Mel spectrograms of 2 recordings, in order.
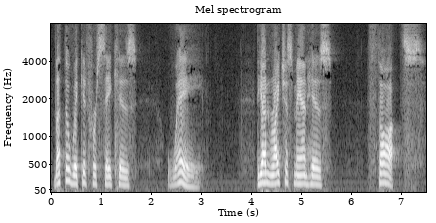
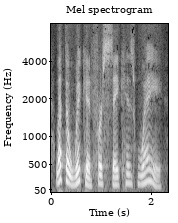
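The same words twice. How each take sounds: First: Preacher rereads verse, weighing "wicked" and "way" slowly; stress on wicked and unrighteous. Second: Said in the usual way. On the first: Shown as a demonstration. Preacher to congregation, pausing before "way" and "thoughts". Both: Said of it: "Maybe I'll emphasize some words here".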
